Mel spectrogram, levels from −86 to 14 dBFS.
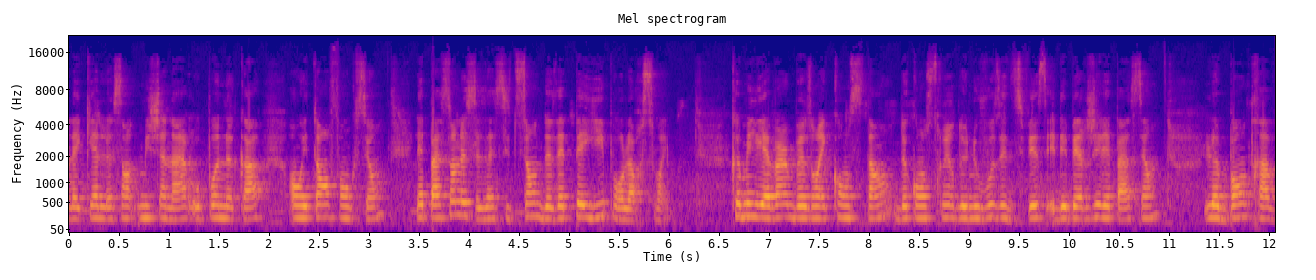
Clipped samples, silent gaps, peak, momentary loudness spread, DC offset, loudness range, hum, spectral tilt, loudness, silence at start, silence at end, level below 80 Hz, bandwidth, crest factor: under 0.1%; none; 0 dBFS; 9 LU; under 0.1%; 2 LU; none; -4 dB/octave; -16 LUFS; 0 s; 0 s; -58 dBFS; 16 kHz; 16 dB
